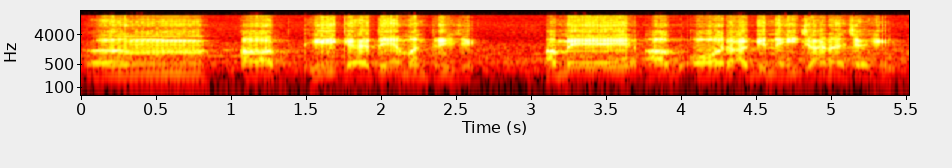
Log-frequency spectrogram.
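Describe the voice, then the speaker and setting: A man's voice: mid-range voice, steady tone, unhurried, pushed and bright, slight background noise. A man playing a proud king in a cartoon folk tale, with formal, regal phrasing. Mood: commanding. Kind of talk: cartoon story acting.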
